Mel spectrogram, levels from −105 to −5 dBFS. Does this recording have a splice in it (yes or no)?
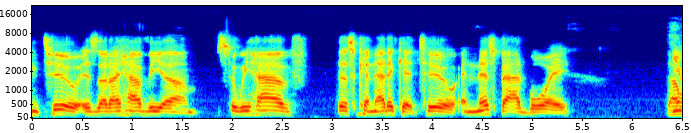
yes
